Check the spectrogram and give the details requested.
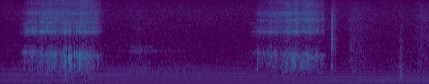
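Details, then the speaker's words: Acted snoring from a short film about a couple dealing with snoring: two loud, rattling snores a few seconds apart, then short snorts, over a steady room hum. "Jeez, I'm just snoring, I can't help it."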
